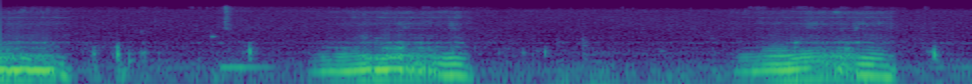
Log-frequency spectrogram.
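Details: Gentle nighttime snores credited to Mochi, a female golden hamster pet: deep, throaty rumbling breaths in two main swells several seconds apart, with soft scattered clicks and a brief low hum in the quiet gaps.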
